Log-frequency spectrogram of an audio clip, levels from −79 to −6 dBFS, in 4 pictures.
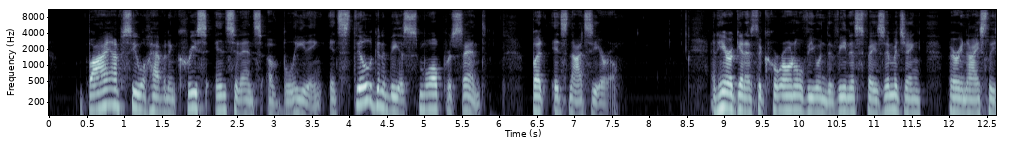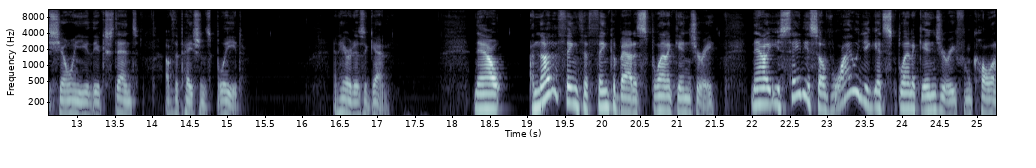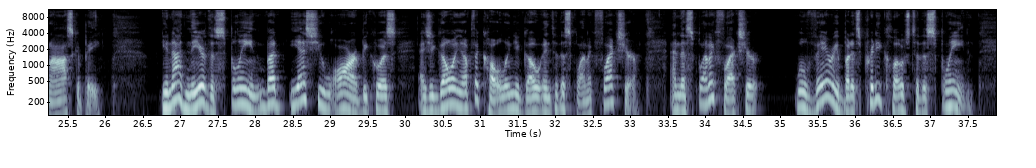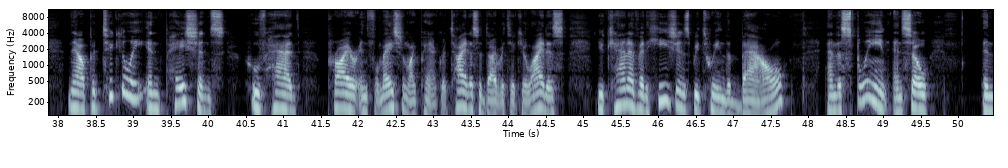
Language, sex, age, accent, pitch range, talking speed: English, male, 50-69, American, 120-160 Hz, 155 wpm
